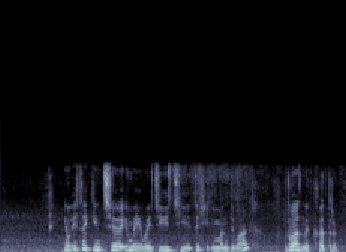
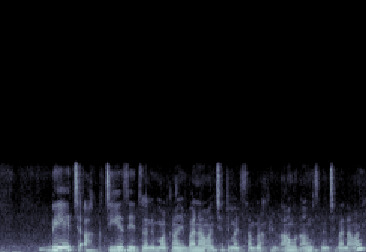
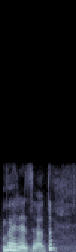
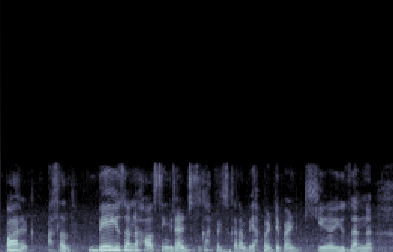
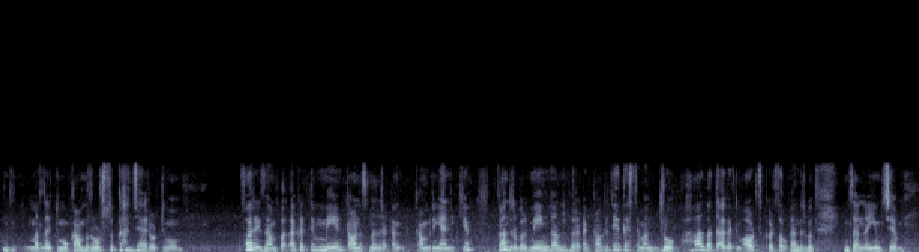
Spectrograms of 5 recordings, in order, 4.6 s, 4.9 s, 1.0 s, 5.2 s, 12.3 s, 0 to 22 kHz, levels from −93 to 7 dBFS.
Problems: background sounds at intervals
